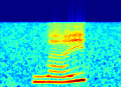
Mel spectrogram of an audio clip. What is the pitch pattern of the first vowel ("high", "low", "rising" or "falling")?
rising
